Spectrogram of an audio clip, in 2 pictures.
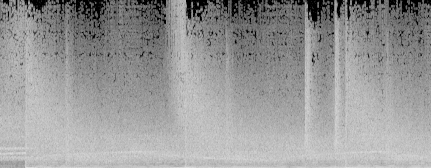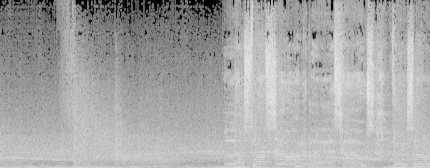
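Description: A loud, dense alternative rock track by a band from Athens, Greece, with distorted guitars, heavy bass and driving drums, building to a brighter, cymbal-heavy section near the end; no vocals yet.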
